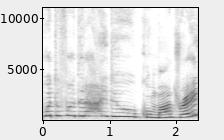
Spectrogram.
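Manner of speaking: high, slow, stunned disbelief; shocked what the fuck. Retold or imitated. Retelling being unfollowed, high stunned disbelief. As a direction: gasp it out like you can't believe it. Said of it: "I was like".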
